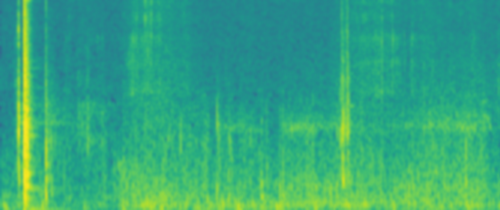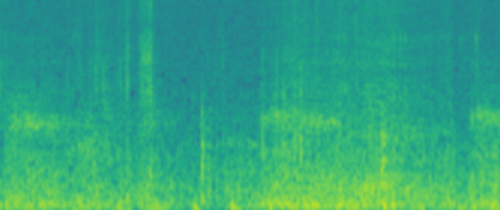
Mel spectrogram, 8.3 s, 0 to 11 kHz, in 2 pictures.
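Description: A TenPoint Nitro 505 crossbow firing: one loud, sharp crack just after the start. A second, smaller sharp snap follows about three seconds later, over low rustling.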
